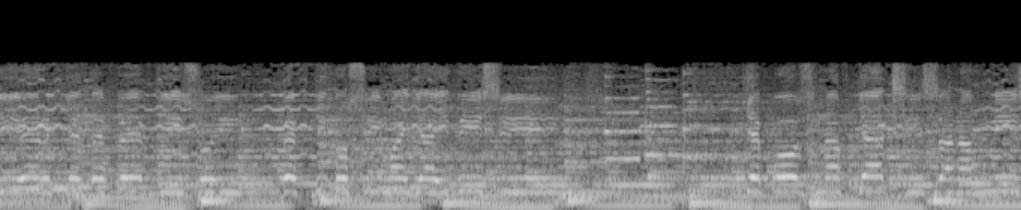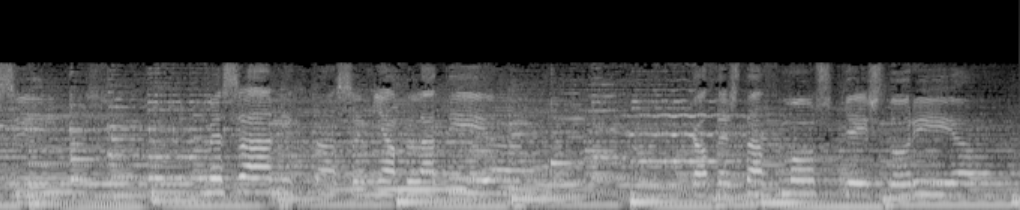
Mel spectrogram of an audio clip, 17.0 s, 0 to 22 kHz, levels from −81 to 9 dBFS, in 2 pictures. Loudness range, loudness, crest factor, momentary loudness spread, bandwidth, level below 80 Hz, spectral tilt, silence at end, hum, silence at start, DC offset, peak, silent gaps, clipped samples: 1 LU; -13 LUFS; 12 dB; 4 LU; 7.6 kHz; -24 dBFS; -4 dB/octave; 0 s; none; 0 s; under 0.1%; 0 dBFS; none; under 0.1%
